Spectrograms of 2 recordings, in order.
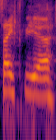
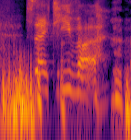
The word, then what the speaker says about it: Cytiva: specialist from Cytiva, and am I pronounced Cytiva? No, yes, Cytiva. David. Cytiva. Yeah, that's right.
